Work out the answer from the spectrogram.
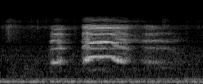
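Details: Chickens in a coop on a sunny day: a brief harmonic note, then a longer, louder drawn-out call that holds steady before tailing off, over a low steady hum.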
